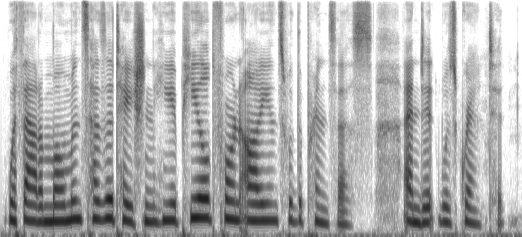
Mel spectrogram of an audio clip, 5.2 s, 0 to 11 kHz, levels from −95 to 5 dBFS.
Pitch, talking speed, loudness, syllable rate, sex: 225 Hz, 185 wpm, -17 LUFS, 5.7 syllables/s, female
